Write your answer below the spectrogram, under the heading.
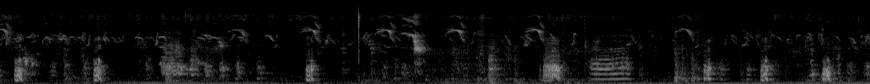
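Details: Hen with her 31 newborn chicks: low, spaced clucks mixed with a constant chorus of high, downward-curving chick peeps and one brief harmonic churr.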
